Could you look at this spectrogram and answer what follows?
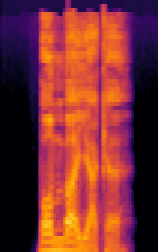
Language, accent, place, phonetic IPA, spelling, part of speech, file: German, Germany, Berlin, [ˈbɔmbɐˌjakə], Bomberjacke, noun, De-Bomberjacke.ogg
- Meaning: bomber jacket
